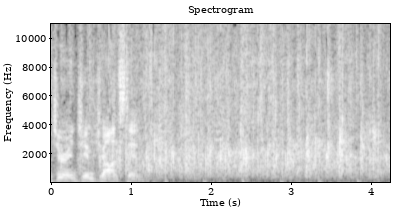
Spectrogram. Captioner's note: applause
